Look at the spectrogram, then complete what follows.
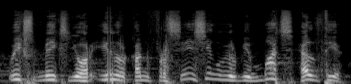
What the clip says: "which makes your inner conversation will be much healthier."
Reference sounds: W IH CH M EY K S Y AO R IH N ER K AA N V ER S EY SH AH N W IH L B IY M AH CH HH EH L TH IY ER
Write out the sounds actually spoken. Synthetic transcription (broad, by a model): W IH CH M EY K S Y AO R IH N ER K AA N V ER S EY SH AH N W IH L B IY M AH CH HH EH L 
